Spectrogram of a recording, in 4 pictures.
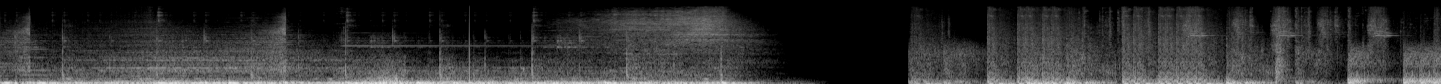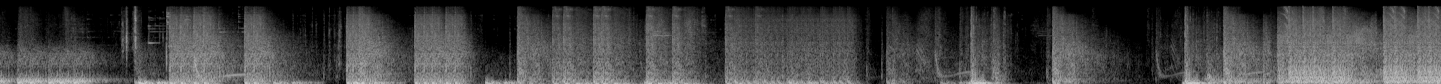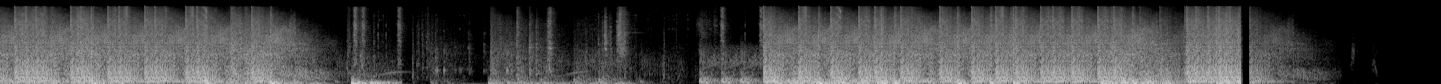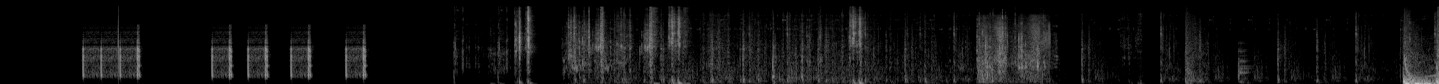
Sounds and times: Fusillade: 16.1 - 25.5, 26.2 - 32.3, 36.4 - 42.0.

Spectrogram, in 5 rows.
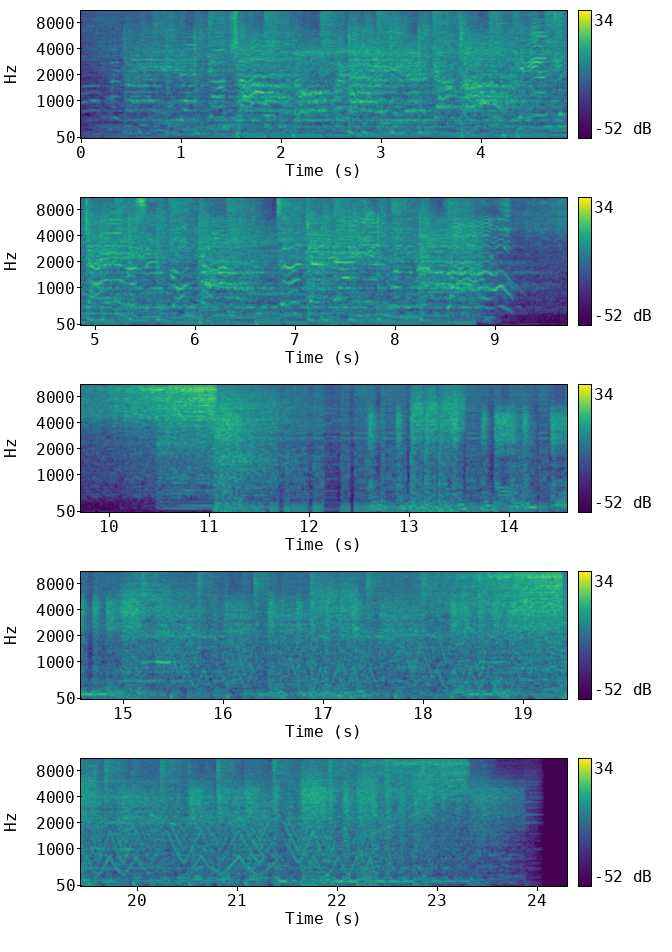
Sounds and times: Music: 0.0 - 24.1.

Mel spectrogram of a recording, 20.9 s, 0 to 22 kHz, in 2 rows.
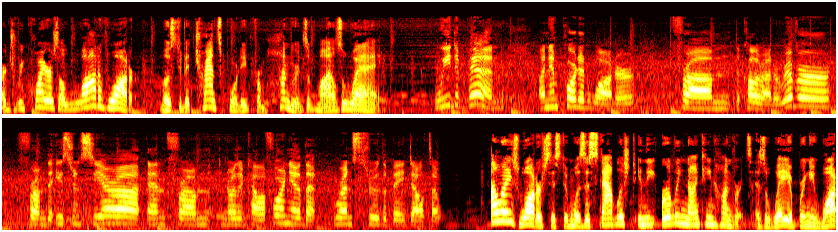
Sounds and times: Speech: 0.0 - 4.8, 5.4 - 6.2, 6.8 - 7.9, 8.5 - 15.9, 16.6 - 20.8
Music: 0.0 - 20.8.

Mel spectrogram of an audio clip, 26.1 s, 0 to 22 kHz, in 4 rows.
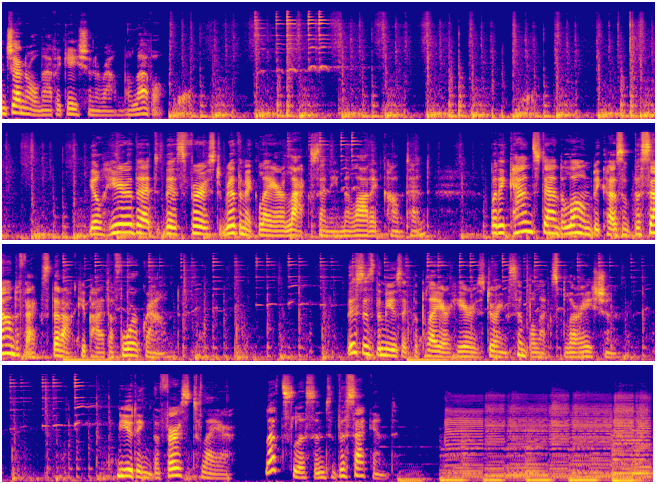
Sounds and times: Speech: 0.0 - 1.7, 7.4 - 14.8, 16.6 - 19.3, 20.7 - 23.6
Music: 1.7 - 21.6, 23.4 - 26.1.

